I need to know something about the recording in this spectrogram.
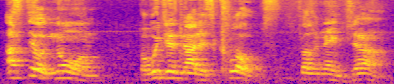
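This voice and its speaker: In a room with a few seated listeners, a man gives a conversational, slang-filled explanation of cryptocurrency, repeatedly restarting and making asides to them. His voice sits on the high side at a normal pace, captured distantly with echo and a faint hum.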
